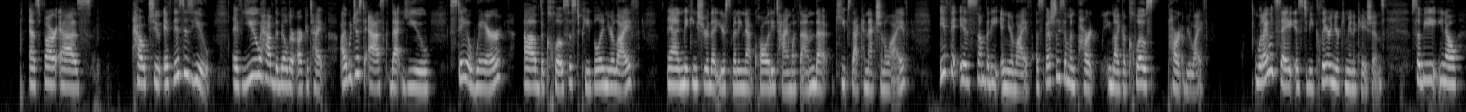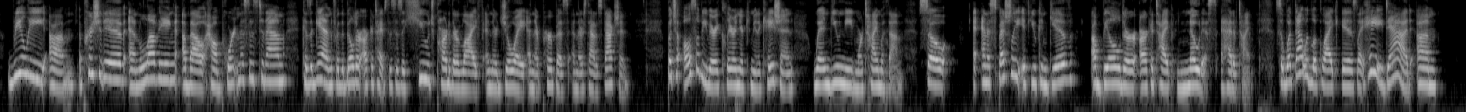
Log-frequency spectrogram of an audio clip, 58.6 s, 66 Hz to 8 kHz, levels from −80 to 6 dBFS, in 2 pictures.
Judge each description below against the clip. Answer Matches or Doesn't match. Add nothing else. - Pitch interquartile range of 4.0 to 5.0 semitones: Doesn't match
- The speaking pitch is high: Matches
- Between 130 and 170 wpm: Matches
